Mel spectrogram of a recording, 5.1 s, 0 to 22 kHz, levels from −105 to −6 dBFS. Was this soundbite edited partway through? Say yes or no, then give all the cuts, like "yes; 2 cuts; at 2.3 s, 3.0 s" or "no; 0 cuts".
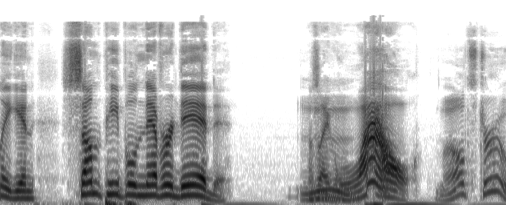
no; 0 cuts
